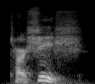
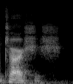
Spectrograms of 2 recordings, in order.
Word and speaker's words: Tarshish: tov it's a patak what's under the rash it's a shiva and i'm going to tell you it's a silent schwa this syllable is closed tar again tar heel tar okay what's what's under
